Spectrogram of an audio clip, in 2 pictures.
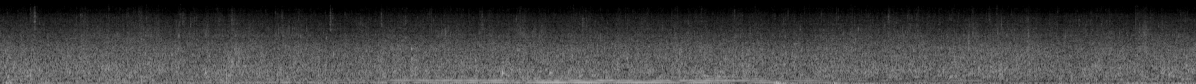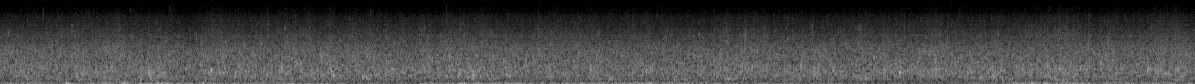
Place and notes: Olsztyn, Łyna, Most Św. Barbary - Lyna river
